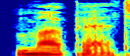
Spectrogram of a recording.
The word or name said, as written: muppet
